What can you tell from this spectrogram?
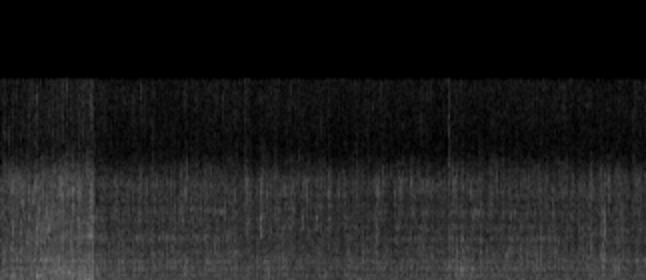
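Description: Turkey stew with potatoes and carrots simmering in a pot as a wooden spoon stirs it: a steady, even hiss of bubbling liquid. It is louder for the first second, then drops a little and holds steady.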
